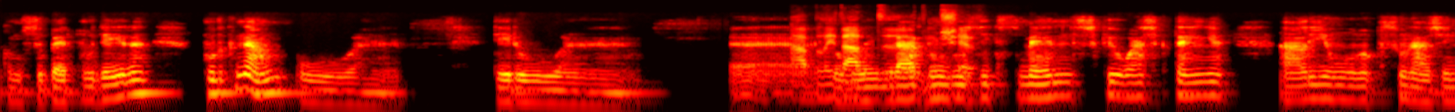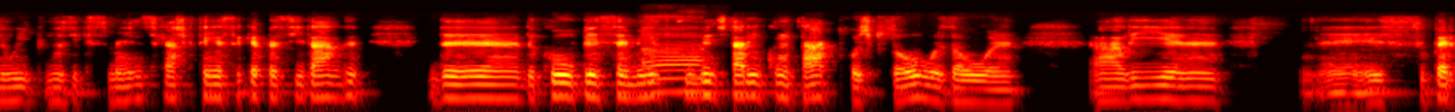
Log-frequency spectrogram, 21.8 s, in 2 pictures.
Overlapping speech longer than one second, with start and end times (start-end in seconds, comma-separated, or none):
6.2-7.5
